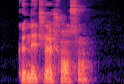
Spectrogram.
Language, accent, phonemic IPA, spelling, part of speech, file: French, France, /kɔ.nɛ.tʁə la ʃɑ̃.sɔ̃/, connaître la chanson, verb, LL-Q150 (fra)-connaître la chanson.wav
- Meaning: to know the score; to know the drill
